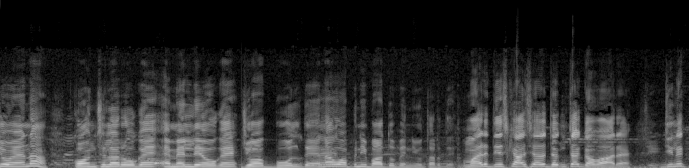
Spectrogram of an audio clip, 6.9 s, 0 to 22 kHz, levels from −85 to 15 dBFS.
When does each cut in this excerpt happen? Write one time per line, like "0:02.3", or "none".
0:02.4
0:04.5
